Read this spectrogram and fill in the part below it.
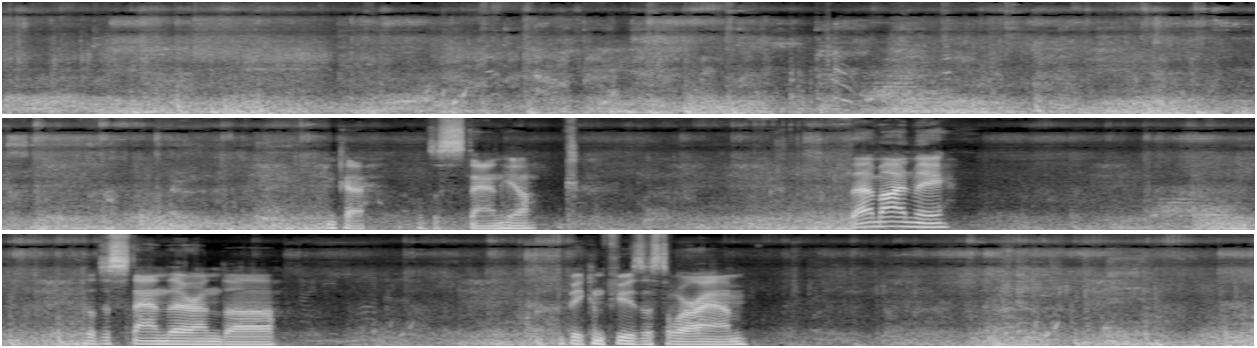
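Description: Monsters clash in a fight with low thuds and grunts.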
